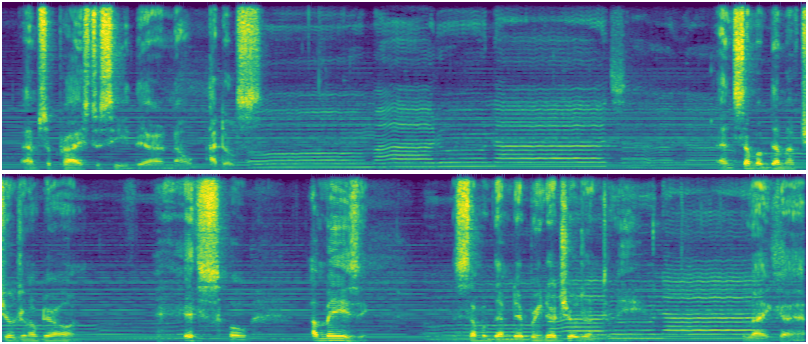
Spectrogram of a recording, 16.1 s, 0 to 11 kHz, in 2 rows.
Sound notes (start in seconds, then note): 9.6 lacht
